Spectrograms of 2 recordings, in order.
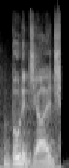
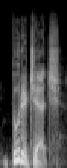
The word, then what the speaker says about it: Buttigieg: All right, so Pete Buttigieg. – Okay. So you're not quite there. It's Pete Buttigieg.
